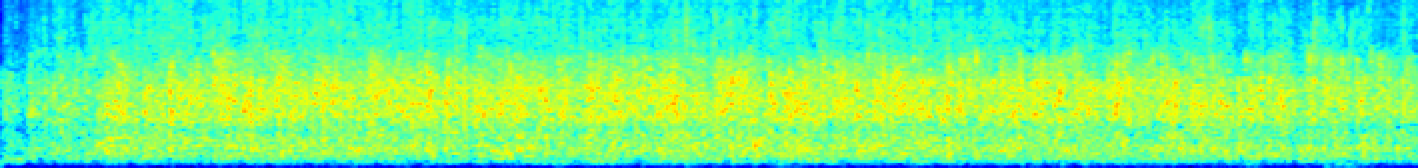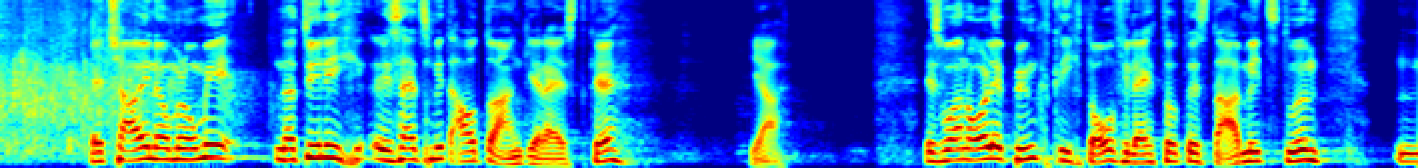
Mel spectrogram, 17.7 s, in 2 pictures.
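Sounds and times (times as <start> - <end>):
audience applause: 0.0 - 10.6
speech: 9.4 - 12.9, 13.5 - 13.8, 14.6 - 17.7.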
